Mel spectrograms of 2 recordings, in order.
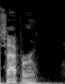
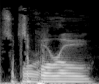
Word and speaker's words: Sapporo: Yeah, that's how you put Sapporo. That's how she pronounces it, so she's got to be right. – So it's not Sapporo. – No, I think that's the English-sized version of the beer, Sapporo.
